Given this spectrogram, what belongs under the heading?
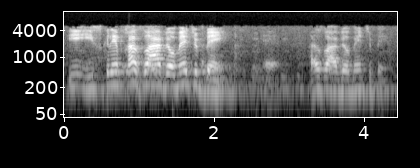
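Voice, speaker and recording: An older woman speaking Brazilian Portuguese, an artist answering questions after a talk, telling lively stories and laughing as she goes. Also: fairly low pitch, measured pace. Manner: lively storyteller, laughs while telling anecdotes. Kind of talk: lecture Q&A, conversational. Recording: muffled lo-fi hall recording with faint noise.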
